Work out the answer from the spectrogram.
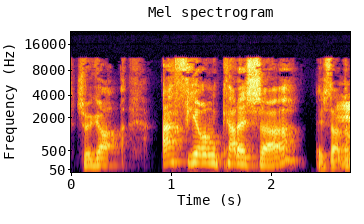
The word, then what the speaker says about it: Afyon Karahisar: So we got Afyon Karahisar. Is that the right way to pronounce it? Afyon Karahisar SHS.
